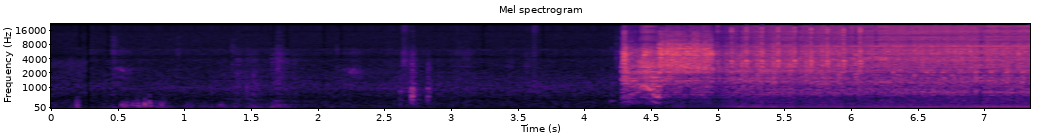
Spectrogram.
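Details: VW Golf Mk2 carburetor engine cold start after head gasket replacement, with a broken Pierburg wax stat and crank seal oil leak: cranks, catches quickly and settles into a steady, even fast idle with no knocks.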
